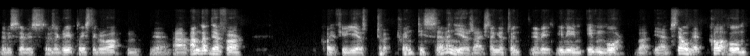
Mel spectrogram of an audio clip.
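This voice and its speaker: Scottish guy in his 40s, low husky voice, chatty, laughs a lot, stumbles into sentences. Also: animated, a little fast, low-quality recording. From Scotland. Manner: chatty, laughs often, repeats words as he starts sentences. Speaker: golf club head of operations, guest. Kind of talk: casual podcast chat.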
